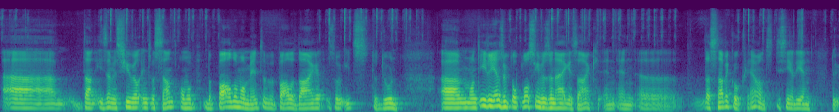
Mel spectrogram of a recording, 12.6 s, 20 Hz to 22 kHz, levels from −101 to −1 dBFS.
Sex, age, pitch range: male, 50-69, 120-150 Hz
